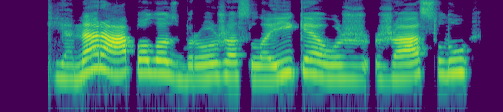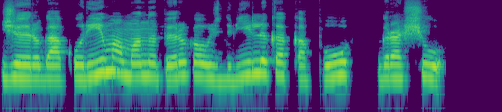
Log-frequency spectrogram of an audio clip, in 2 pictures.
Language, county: Lithuanian, Utena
